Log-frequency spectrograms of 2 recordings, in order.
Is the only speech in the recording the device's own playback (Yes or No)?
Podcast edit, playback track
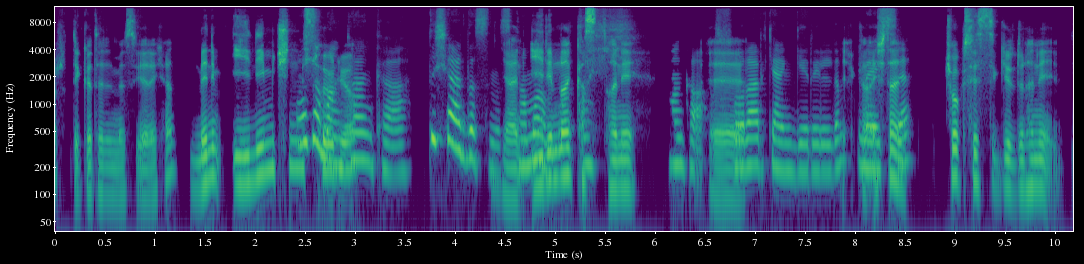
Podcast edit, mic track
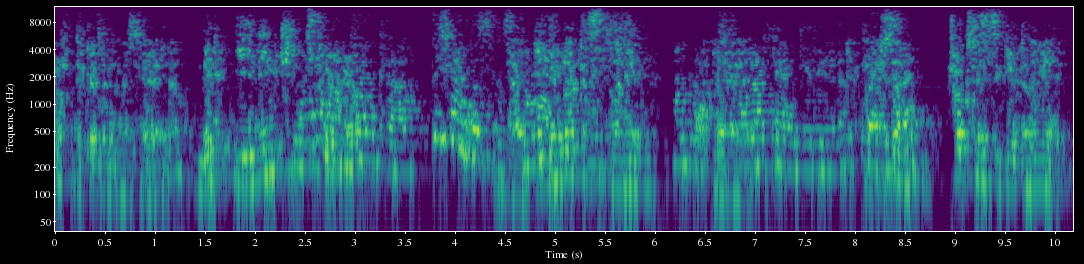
Yes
